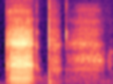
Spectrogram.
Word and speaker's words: apparatus: So at the beginning I'm saying app. You know on your phone you have dozens of apps. So that's what I'm saying at the beginning. So I'm saying apparatus. Apparatus. Something like that. Apparatus. Yeah. Apparator. That's it. That's it. Well done. There is another way of pronouncing it. But this that's the most common way I would suggest.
